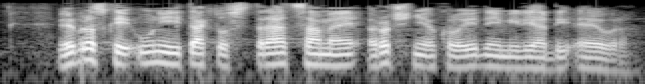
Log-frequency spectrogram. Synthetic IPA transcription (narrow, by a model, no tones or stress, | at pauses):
vɛʊɾɔːskɛjʔuːniit̪ak̚t̪ɔst̪ɾaːt͡samɛɾɔt͡ʃɲɛɔkɔlɔjɛd̪nɛjmilɪaɾd̪iʔɛʊɾ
